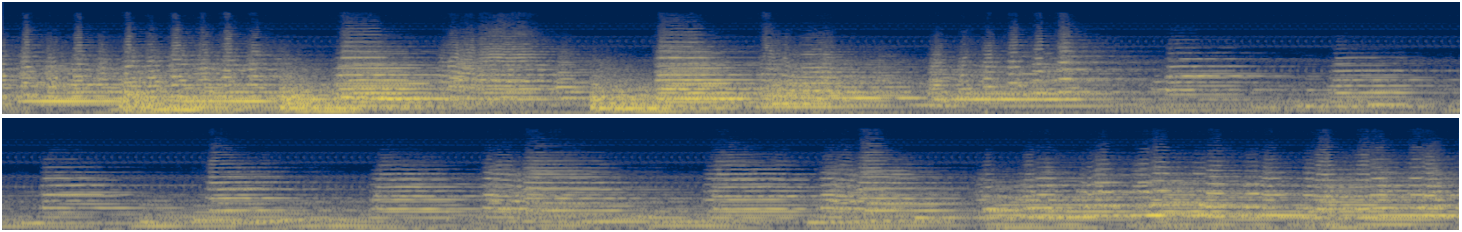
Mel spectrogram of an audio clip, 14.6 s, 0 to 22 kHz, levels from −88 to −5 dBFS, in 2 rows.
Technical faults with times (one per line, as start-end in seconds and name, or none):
0.00-14.58 timecode bleed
